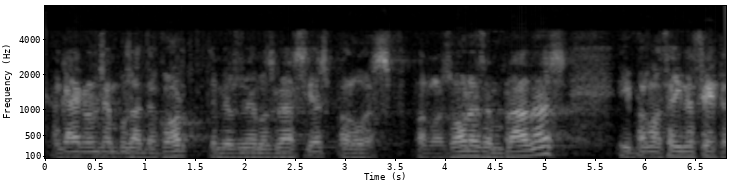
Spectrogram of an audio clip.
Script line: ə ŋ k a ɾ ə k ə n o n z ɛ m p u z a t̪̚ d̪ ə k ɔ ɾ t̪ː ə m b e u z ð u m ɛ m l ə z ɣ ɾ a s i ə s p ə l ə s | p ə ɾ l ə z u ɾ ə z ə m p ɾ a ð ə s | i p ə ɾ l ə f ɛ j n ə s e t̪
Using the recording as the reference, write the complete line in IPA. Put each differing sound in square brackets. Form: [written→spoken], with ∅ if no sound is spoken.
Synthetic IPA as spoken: ə ŋ k a ɾ ə k ə n o n z ɛ m p u z a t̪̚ d̪ ə k ɔ ɾ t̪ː ə m b e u z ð u [m→n] ɛ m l ə z ɣ ɾ a s i ə s p ə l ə s | p ə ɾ l ə z [u→ɔ] ɾ ə z ə m p ɾ a ð ə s | i p ə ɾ l ə f ɛ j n ə [s→f] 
